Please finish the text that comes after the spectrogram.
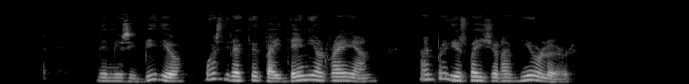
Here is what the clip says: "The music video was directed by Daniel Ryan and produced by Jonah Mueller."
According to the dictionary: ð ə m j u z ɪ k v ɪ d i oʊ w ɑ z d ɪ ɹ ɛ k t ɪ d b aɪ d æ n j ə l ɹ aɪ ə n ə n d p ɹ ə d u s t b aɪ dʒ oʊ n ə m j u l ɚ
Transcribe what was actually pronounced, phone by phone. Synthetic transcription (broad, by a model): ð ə m j u z ɪ k b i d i oʊ w ɑ z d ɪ ɹ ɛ k t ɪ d b aɪ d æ n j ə l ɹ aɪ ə n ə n p ɹ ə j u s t b aɪ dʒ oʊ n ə m j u l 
